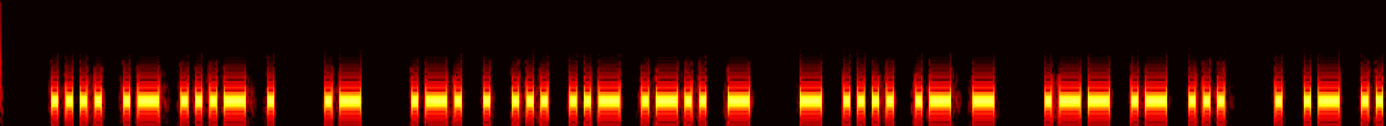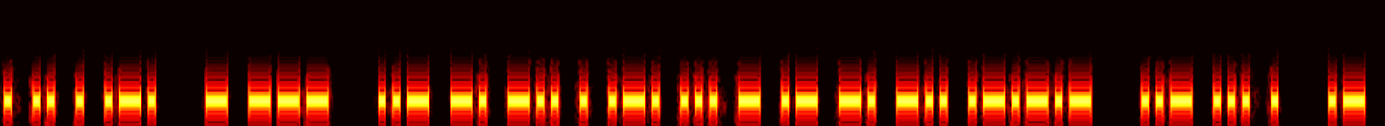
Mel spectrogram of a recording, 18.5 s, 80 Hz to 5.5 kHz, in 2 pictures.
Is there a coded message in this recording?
Yes: Morse code from 0.3 to 18.3 s, heard as a keyed tone, about 25 wpm, 600 Hz. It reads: HAVE A RESULT THAT WAS EASIER TO UNDERSTAND. USE A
